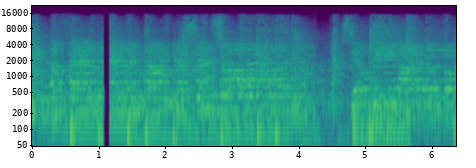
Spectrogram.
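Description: Music with a choir of voices singing over a steady beat; the sound cuts out for an instant about a second in.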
